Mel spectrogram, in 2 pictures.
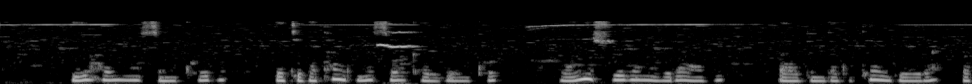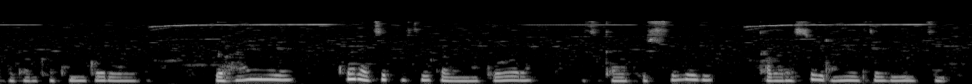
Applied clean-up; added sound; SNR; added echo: classical method Wiener filter.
